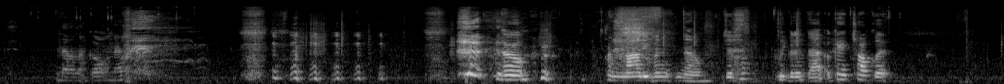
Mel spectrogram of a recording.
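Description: A young woman talks animatedly close by.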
